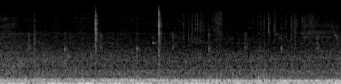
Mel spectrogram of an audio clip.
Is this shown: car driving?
yes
